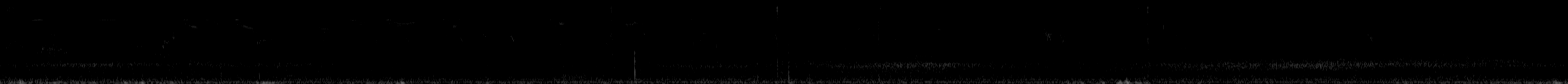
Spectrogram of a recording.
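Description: Near silence with faint, high bird chirps, most of them in the first half, and a few soft low thumps.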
